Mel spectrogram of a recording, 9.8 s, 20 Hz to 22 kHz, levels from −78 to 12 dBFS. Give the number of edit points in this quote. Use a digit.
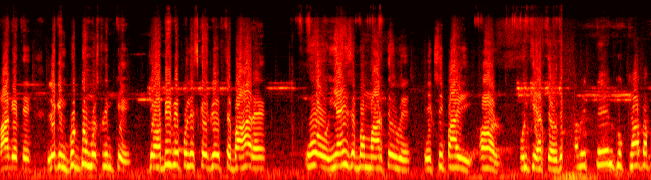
1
